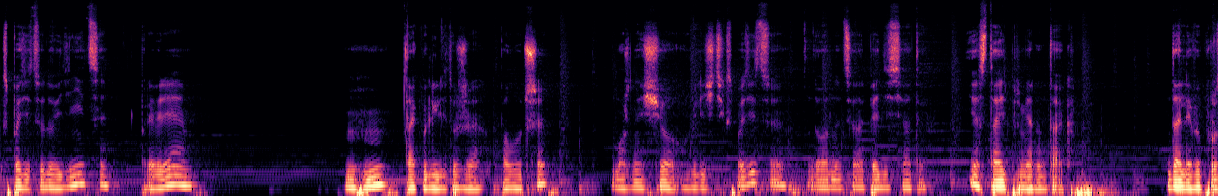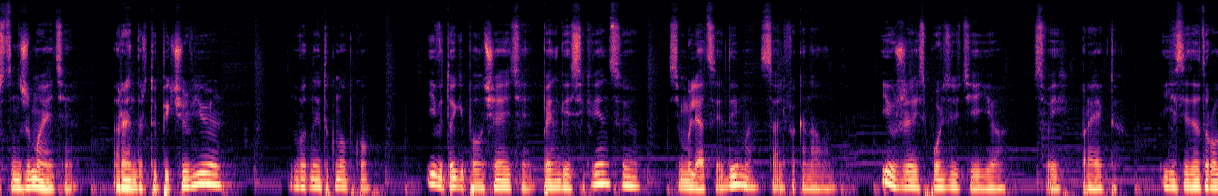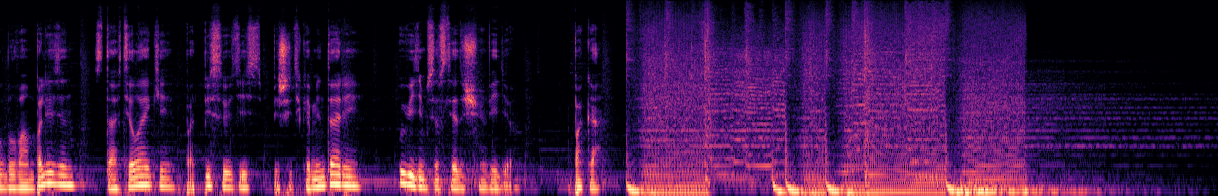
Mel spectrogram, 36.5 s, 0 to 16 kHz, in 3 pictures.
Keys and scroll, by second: 0.6 Return, 1.6 ctrl+r, 6.0 ctrl+r, 8.2 End, 8.4 ., 8.7 5, 8.8 Return.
